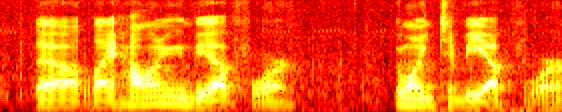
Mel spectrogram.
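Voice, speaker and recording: A man talks at a very fast pace. His pitch moves with ordinary variation. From US South, Virginia. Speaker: video game streamer. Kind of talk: live gameplay stream chat. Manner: casual, many fillers and restarts.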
